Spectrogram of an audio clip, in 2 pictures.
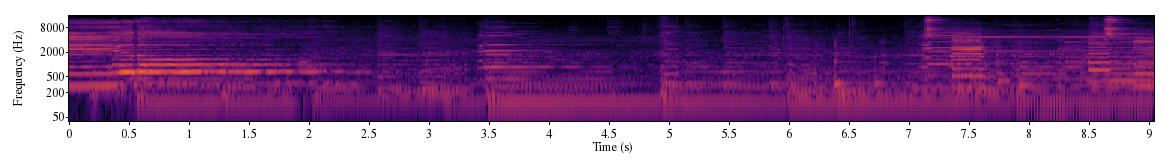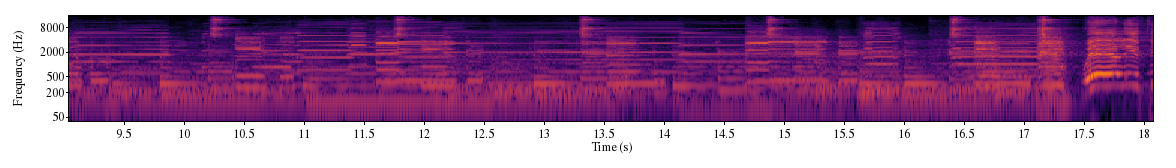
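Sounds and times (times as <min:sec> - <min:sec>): live band instrumental: 0:06.4 - 0:17.4.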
